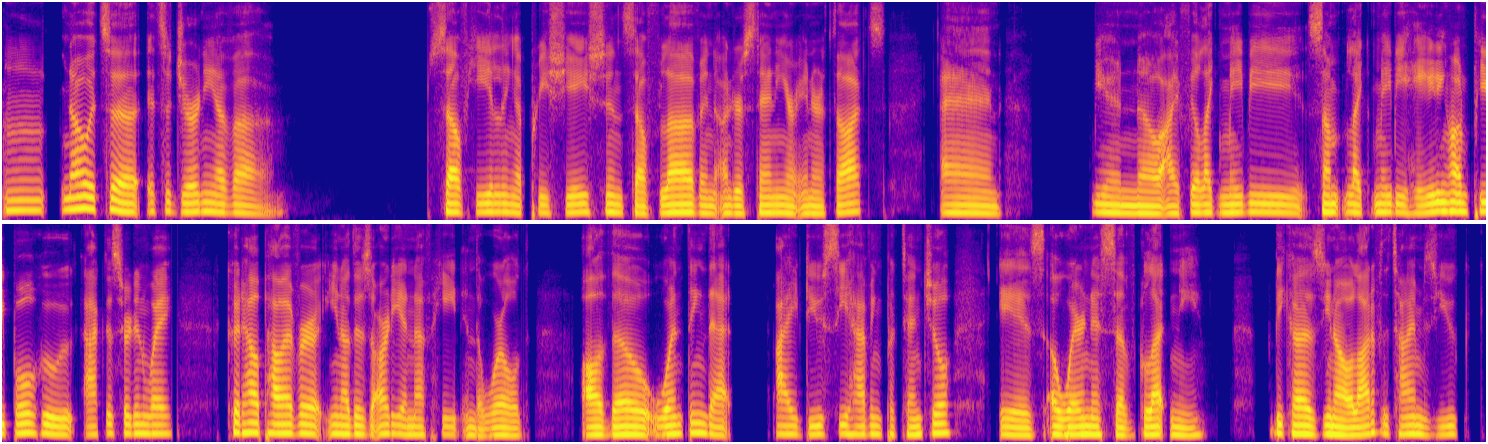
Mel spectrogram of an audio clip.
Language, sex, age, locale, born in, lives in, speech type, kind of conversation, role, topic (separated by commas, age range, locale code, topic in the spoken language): English, male, 20-24, en-US, United States, United States, conversation, unstructured, none, How does reading stories about child hunger make you feel?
